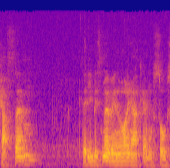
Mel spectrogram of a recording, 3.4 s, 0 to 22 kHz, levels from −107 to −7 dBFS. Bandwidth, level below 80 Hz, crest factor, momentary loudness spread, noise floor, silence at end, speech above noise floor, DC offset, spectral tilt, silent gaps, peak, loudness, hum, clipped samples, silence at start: 17 kHz; -54 dBFS; 18 dB; 11 LU; -52 dBFS; 0 s; 26 dB; under 0.1%; -6.5 dB/octave; none; -8 dBFS; -27 LUFS; none; under 0.1%; 0 s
